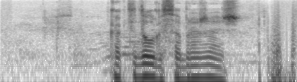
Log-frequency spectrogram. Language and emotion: Russian, neutral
